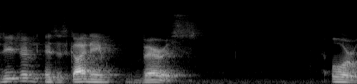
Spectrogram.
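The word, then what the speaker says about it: Varus: is this guy named Varys or Wados in Latin. So by the way in Latin um the letter V um is pronounced like the English letter W, right?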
